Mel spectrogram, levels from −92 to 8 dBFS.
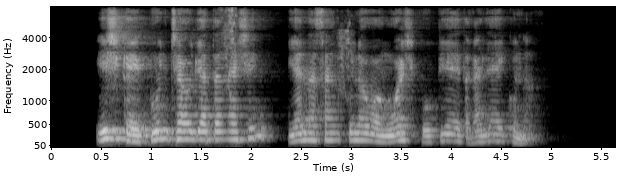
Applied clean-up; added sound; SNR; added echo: neural mask model DeepFilterNet 3.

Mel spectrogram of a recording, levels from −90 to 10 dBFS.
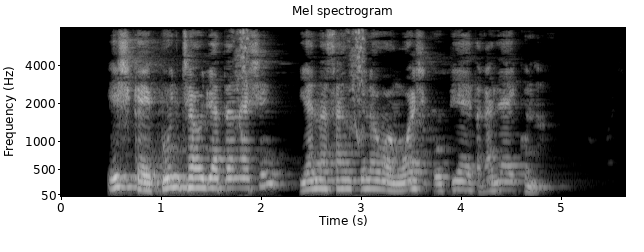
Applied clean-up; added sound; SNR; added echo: classical method WPE with log-MMSE.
